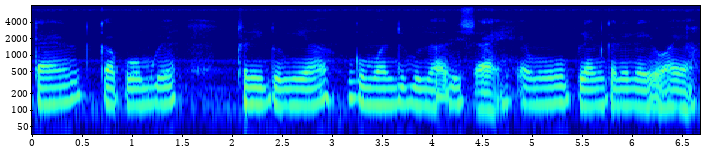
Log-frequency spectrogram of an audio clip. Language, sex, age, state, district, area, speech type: Sindhi, male, 18-30, Gujarat, Kutch, rural, spontaneous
